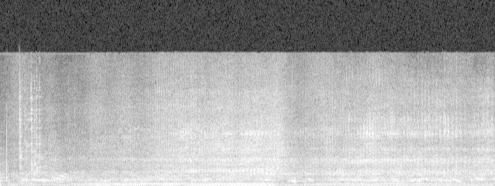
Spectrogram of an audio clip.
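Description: A motorcycle engine running past, its note climbing for a couple of seconds, then dropping and running on lower, under the chatter of a crowd of voices.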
